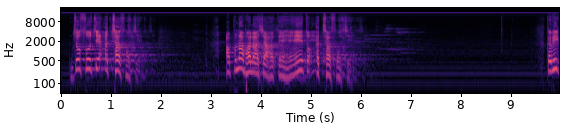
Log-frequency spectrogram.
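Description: An elderly man speaks calmly and slowly into a microphone, with pauses.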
